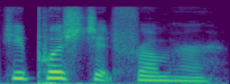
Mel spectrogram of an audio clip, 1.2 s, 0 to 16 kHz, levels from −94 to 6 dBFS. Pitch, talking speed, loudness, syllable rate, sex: 195 Hz, 260 wpm, -20 LUFS, 4.8 syllables/s, female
